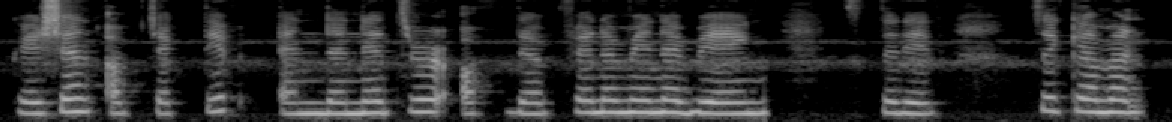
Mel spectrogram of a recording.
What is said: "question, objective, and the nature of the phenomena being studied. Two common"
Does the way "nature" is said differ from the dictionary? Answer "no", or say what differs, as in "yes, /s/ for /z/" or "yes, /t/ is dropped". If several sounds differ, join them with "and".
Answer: no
